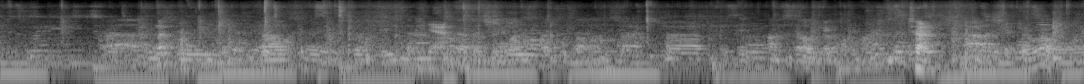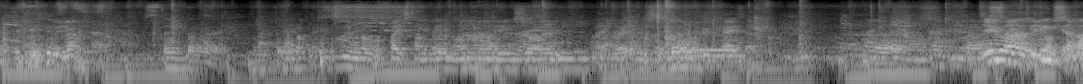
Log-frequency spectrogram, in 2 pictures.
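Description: Young men talk casually close by.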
